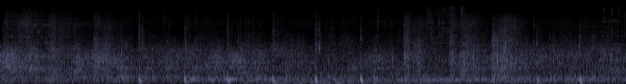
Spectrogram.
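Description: Footsteps thud on gravelly ground at a steady walking pace.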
